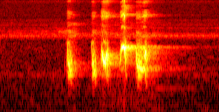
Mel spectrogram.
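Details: Caged Red-whiskered bulbul singing continuously in a contest with wild birds, a lone phrase of five chirpy whistled notes in under a second, peaking high mid-phrase, with no other sounds.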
